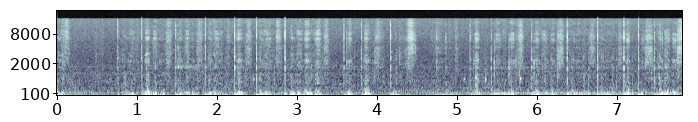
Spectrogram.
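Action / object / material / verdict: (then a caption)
scrape / pen on paper notebook / paper / none. A pen held in the hand writes on a grid-ruled paper notebook lying flat on a desk. Its tip makes continuous soft scratching strokes, mostly low and muffled, with faint brighter ticks.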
